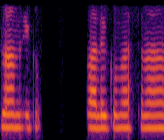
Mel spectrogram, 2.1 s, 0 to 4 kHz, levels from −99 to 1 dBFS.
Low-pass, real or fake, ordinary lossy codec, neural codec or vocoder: 3.6 kHz; real; none; none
